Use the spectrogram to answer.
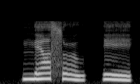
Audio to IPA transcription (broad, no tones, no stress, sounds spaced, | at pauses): ŋ ɛ sˤ u | e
